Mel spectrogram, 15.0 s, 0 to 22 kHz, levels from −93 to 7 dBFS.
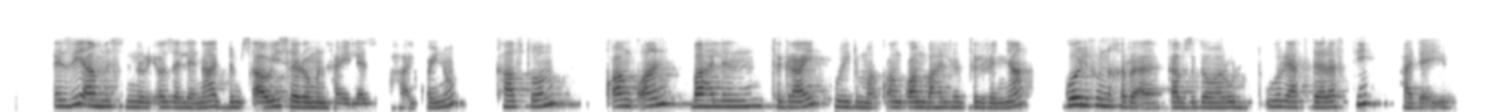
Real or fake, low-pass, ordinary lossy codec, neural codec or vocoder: real; 5.4 kHz; Opus, 24 kbps; none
